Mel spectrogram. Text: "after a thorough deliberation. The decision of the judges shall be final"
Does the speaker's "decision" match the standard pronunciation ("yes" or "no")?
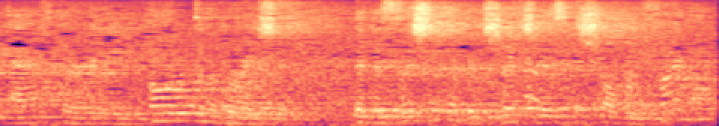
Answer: yes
